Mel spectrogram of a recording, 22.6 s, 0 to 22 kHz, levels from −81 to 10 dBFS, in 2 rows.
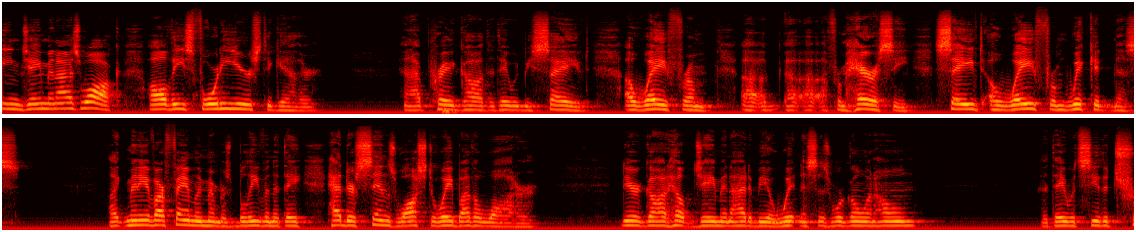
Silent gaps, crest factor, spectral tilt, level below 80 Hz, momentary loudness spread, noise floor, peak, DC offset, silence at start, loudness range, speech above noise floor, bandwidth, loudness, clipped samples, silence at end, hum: none; 18 dB; -4.5 dB/octave; -54 dBFS; 12 LU; -53 dBFS; -12 dBFS; under 0.1%; 0 s; 4 LU; 24 dB; 17 kHz; -29 LUFS; under 0.1%; 0 s; 60 Hz at -50 dBFS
